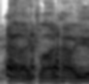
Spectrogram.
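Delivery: mock Whitey greeting stiffly and awkwardly; formal and awkward. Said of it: "He went".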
